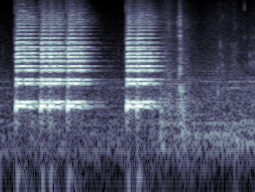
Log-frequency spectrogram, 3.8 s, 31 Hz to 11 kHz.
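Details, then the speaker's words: 1953 Buick, new small replacement horns grounded to mounting bolt, wired via Painless harness: three quick toots then a longer blast, bright clean mid-pitched tone, less deep than the originals; horn working normally. "Oh, that's not too bad. That sounds pretty good. It's not as good as the old original horns that were like really deep tone, but that will work."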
